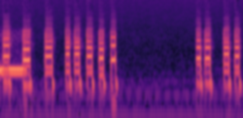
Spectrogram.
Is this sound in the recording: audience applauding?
no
